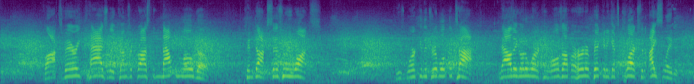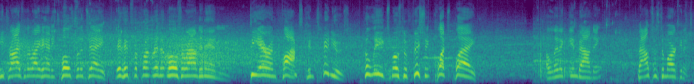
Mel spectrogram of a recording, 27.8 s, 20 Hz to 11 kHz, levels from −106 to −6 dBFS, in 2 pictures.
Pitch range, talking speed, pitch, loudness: 240-265 Hz, 155 wpm, 250 Hz, -27 LUFS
